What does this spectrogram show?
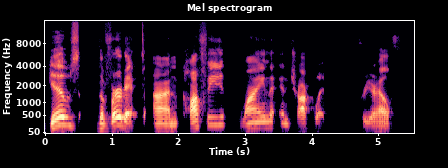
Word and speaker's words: Wein: Woo, wine, woo, Still wine.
